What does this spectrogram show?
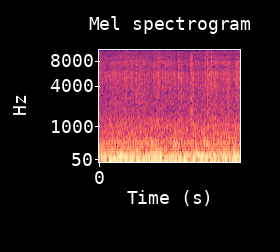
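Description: Heavy rain pours down in a steady, unbroken roar, with a deep low rumble beneath a broad hiss that holds an even loudness throughout. No one speaks.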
